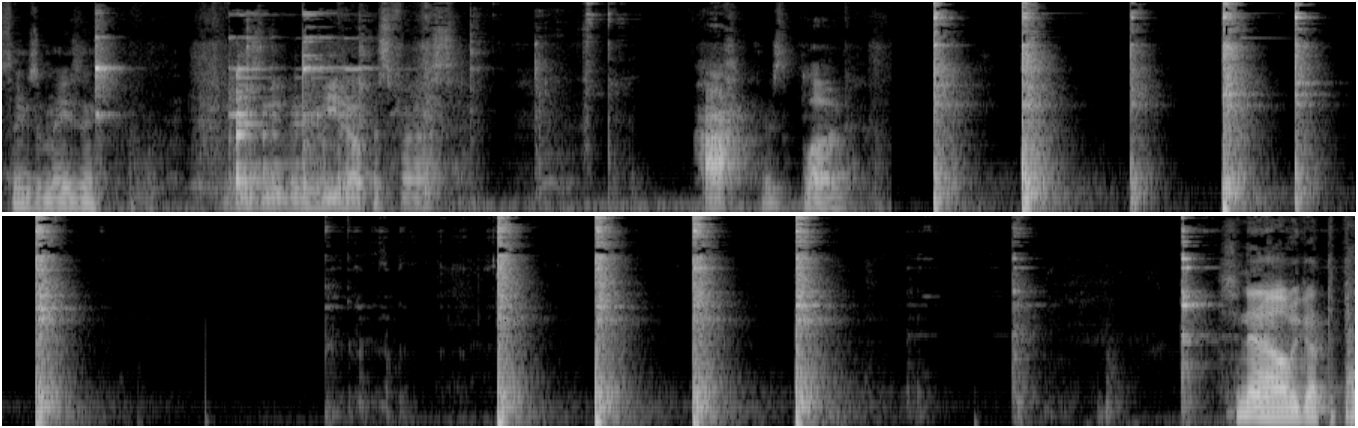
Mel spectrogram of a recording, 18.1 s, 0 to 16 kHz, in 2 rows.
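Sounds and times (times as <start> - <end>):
hammer clanging on steel: 1.5 - 3.7, 12.3 - 14.7.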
